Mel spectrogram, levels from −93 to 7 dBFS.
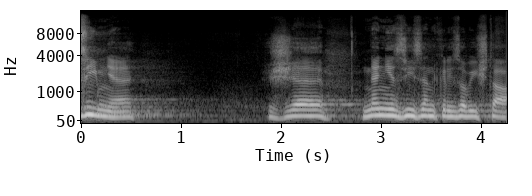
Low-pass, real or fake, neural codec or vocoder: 14.4 kHz; real; none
